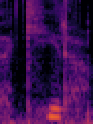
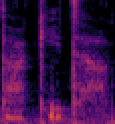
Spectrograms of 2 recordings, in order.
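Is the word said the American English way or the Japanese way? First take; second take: American English; Japanese. First: It is said the American English way. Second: It is said the native Japanese way. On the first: This is how the dog breed is named in America. "the dog in American English is Akita" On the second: This is how the place name is said in Japan. "It's pronounced Akita"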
